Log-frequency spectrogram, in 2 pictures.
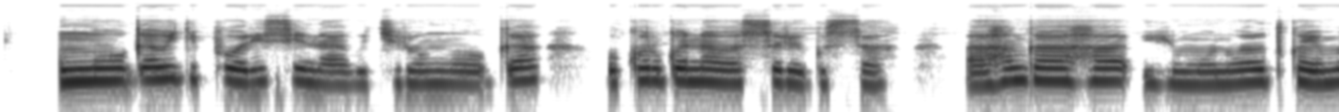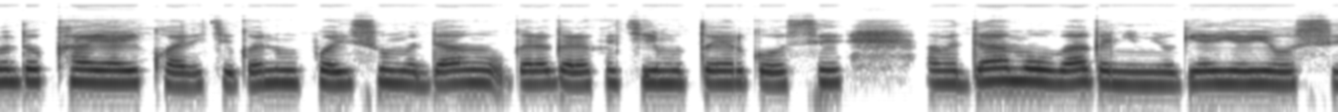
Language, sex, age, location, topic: Kinyarwanda, female, 25-35, Huye, government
